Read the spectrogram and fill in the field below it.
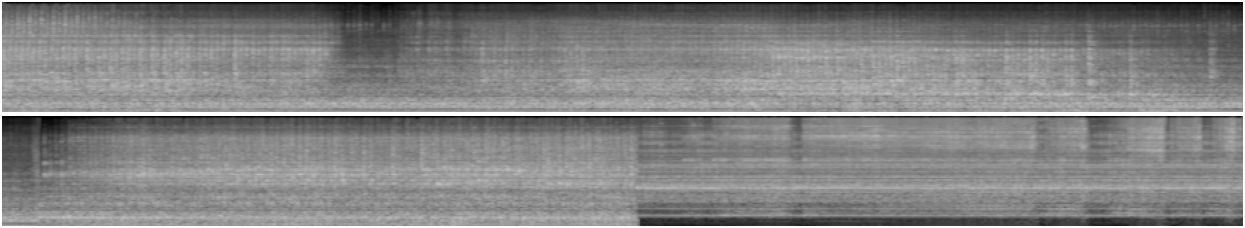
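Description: A wood lathe spins a cedar log while a gouge cuts slowly and steadily, giving a loud continuous whirring rasp and hum that fills most of the stretch before giving way to a quieter, thinner scraping near the end.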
